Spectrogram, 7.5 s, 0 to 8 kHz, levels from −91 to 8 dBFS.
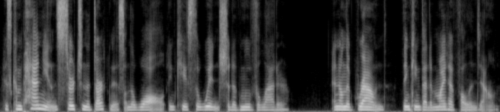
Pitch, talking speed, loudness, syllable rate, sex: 200 Hz, 230 wpm, -18 LUFS, 5.7 syllables/s, female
